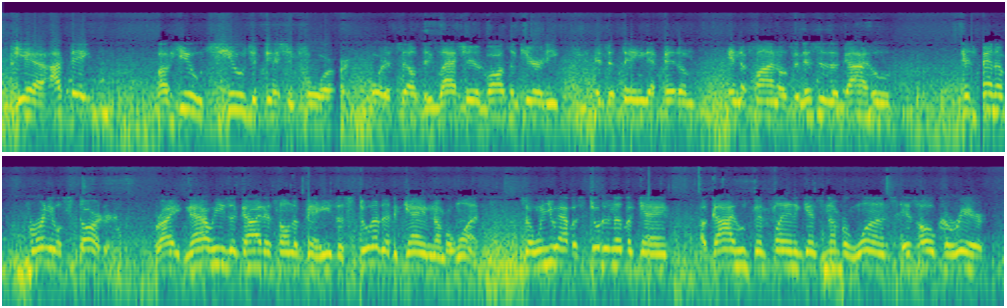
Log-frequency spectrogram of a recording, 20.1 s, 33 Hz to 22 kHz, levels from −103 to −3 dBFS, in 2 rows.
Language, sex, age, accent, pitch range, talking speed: English, male, 40-59, American, 150-190 Hz, 215 wpm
